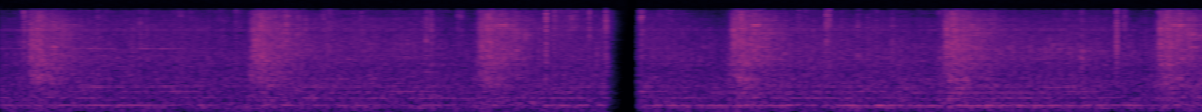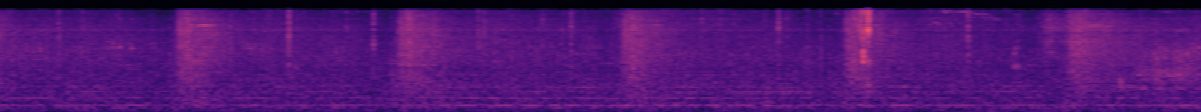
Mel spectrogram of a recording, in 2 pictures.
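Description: Faint crunchy chewing, about once a second, of a bite of a battered, deep-fried tamagoyaki and chicken sandwich. Under it runs a steady hum with a few even overtones. The sound cuts out for an instant about three seconds in.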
